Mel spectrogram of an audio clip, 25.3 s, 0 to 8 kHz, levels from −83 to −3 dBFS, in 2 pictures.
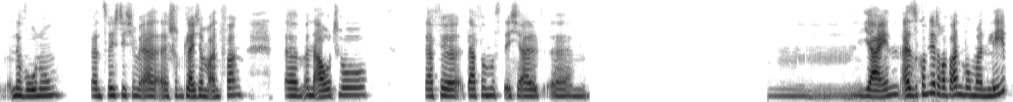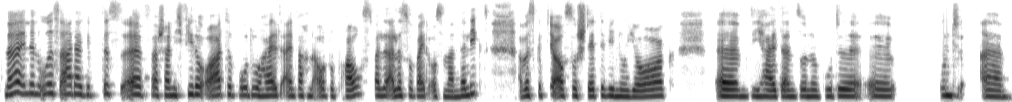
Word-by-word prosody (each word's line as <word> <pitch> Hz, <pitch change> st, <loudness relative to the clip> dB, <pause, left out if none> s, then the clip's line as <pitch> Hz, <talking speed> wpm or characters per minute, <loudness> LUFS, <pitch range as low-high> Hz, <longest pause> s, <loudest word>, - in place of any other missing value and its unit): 'ne 205 Hz, 0 st, +4 dB
Wohnung, 200 Hz, +3 st, +2 dB, 0.3 s
ganz 195 Hz, -1 st, -2 dB
wichtig 210 Hz, 0 st, -1 dB
im 205 Hz, -, -1 dB
er 195 Hz, 0 st, 0 dB
äh, 190 Hz, -, -1 dB
schon 200 Hz, 0 st, -7 dB
gleich 190 Hz, 0 st, +4 dB
am 190 Hz, -, +1 dB
Anfang. 215 Hz, +5 st, -1 dB, 0.5 s
Ähm, 200 Hz, -1 st, +2 dB
'n 215 Hz, 0 st, +2 dB
Auto, 220 Hz, +4 st, +2 dB, 0.7 s
dafür 195 Hz, 0 st, +1 dB
dafür 205 Hz, +1 st, +1 dB
musste 210 Hz, 0 st, -3 dB
ich 205 Hz, 0 st, -4 dB
halt, 195 Hz, 0 st, +1 dB
ähm 195 Hz, 0 st, -4 dB, 2.2 s
Hm, 195 Hz, 0 st, -14 dB
jein. 200 Hz, +3 st, +6 dB
Also, 210 Hz, +1 st, +6 dB
kommt 250 Hz, +3 st, 0 dB
ja 275 Hz, -, +6 dB
drauf 220 Hz, -4 st, +2 dB
an, 230 Hz, +1 st, +5 dB
wo 220 Hz, -, +1 dB
man 200 Hz, -2 st, +2 dB
lebt, 235 Hz, -, +1 dB
ne? 265 Hz, +6 st, +2 dB
In 255 Hz, -, -6 dB
den 265 Hz, -1 st, -3 dB
USA, 260 Hz, 0 st, -2 dB
da 250 Hz, -1 st, 0 dB
gibt 220 Hz, -2 st, -10 dB
es, 260 Hz, 0 st, -8 dB
äh, 240 Hz, -, +1 dB
wahrscheinlich 215 Hz, -1 st, -2 dB
viele 240 Hz, +1 st, 0 dB
Orte, 225 Hz, 0 st, 0 dB
wo 220 Hz, 0 st, -3 dB
du 210 Hz, -2 st, -2 dB
halt 205 Hz, +1 st, +1 dB
einfach 205 Hz, -1 st, -4 dB
'n 195 Hz, -, -3 dB
Auto 200 Hz, -1 st, -5 dB
brauchst, 195 Hz, +8 st, -1 dB
weil 205 Hz, -1 st, -1 dB
da 205 Hz, -, 0 dB
alles 205 Hz, +1 st, 0 dB
so 200 Hz, -3 st, -9 dB
weit 200 Hz, 0 st, -2 dB
auseinander 180 Hz, +1 st, -2 dB
liegt. 260 Hz, -, -4 dB, 0.4 s
Aber 195 Hz, -, -2 dB
es 205 Hz, +1 st, -4 dB
gibt 220 Hz, -1 st, -9 dB
ja -, -, +4 dB
auch 200 Hz, -, +2 dB
so 205 Hz, 0 st, -3 dB
Städte 195 Hz, +2 st, -3 dB
wie 200 Hz, -1 st, +1 dB
New 185 Hz, 0 st, +1 dB
York, 185 Hz, +3 st, 0 dB, 0.5 s
ähm, 195 Hz, -1 st, +5 dB
die 185 Hz, -1 st, -3 dB
halt 180 Hz, -1 st, +1 dB
dann 185 Hz, 0 st, -1 dB
so 195 Hz, +1 st, -3 dB
'ne 185 Hz, 0 st, -1 dB
gute, 195 Hz, +1 st, -1 dB
äh 190 Hz, -1 st, -2 dB, 0.6 s
und 210 Hz, -1 st, -1 dB, 0.2 s
äh 180 Hz, -2 st, -1 dB
200 Hz, 180 wpm, -22 LUFS, 195-215 Hz, 2.2 s, jein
